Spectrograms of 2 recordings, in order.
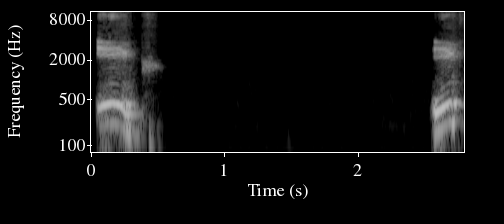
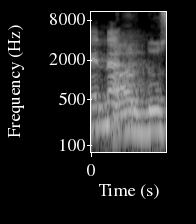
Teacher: छोटी ए नहीं बोलेंगे, ए आई ओ सारा दीर्घ में ही आता है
